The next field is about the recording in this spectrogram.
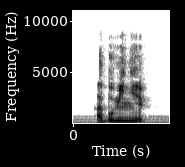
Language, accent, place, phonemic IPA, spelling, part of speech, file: French, France, Lyon, /a.bɔ.mi.nje/, abominiez, verb, LL-Q150 (fra)-abominiez.wav
- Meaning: inflection of abominer: 1. second-person plural imperfect indicative 2. second-person plural present subjunctive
